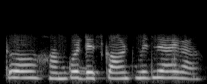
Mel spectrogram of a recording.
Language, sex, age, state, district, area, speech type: Hindi, female, 18-30, Uttar Pradesh, Azamgarh, urban, conversation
